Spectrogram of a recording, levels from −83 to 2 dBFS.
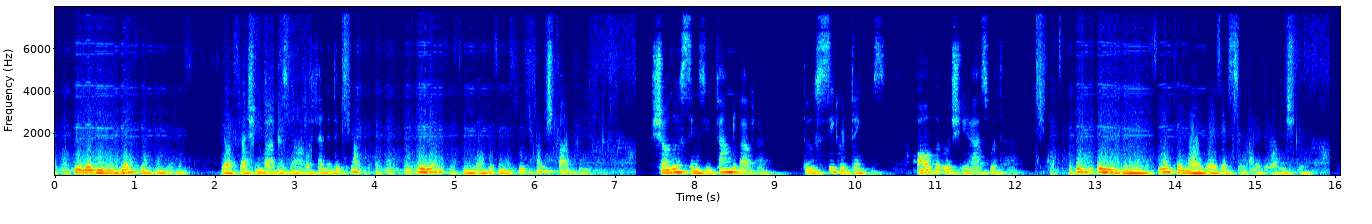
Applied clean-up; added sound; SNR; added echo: neural separator model SepFormer DNS4.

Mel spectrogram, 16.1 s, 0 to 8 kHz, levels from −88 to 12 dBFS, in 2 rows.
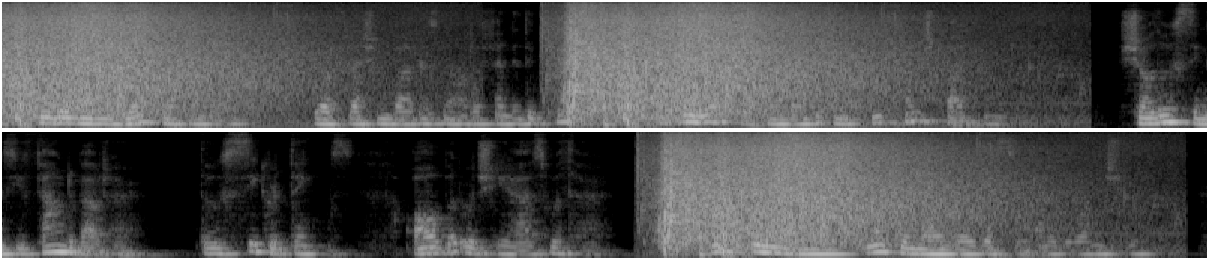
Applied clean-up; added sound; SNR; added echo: none; Water; -3 dB; reverberation time 0.4 s.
